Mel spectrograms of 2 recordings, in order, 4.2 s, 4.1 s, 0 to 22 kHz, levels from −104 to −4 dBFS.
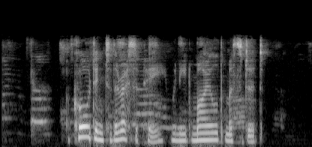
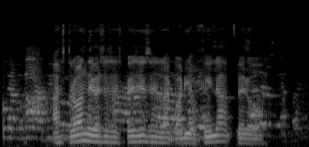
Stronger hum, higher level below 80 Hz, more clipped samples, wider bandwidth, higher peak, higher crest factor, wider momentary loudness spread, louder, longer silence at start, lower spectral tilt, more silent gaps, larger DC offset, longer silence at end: neither; first, -68 dBFS vs under -90 dBFS; neither; second, 8.2 kHz vs 11 kHz; first, -10 dBFS vs -38 dBFS; about the same, 20 dB vs 18 dB; first, 19 LU vs 7 LU; first, -28 LUFS vs -54 LUFS; first, 0.4 s vs 0.05 s; second, -4 dB/octave vs -5.5 dB/octave; neither; neither; first, 0.65 s vs 0.1 s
